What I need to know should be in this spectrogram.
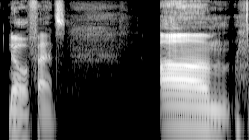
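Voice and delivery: ordinary talk

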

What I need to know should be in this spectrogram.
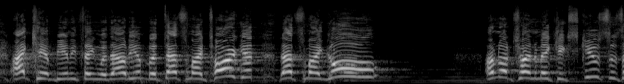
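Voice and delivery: loud, fast, fired-up pastor; full-force preaching. Acted. Pastor pours out his heart to the congregation, fired-up preaching. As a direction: preach it hard and let it build.

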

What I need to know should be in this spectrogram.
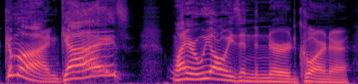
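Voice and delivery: high-pitched, pleading mock whine; hammed-up plaintive voice of a company; whining league. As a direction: complain like an unpopular kid begging for friends. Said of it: "the N H L has to speak".

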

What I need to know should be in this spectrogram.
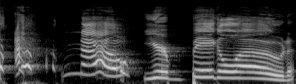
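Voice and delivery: can barely get the line out for laughing; laughing through it. Retold or imitated. Retelling the old man's dirty punchline, breaking into laughter. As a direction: squeal then slow, laugh-choked punchline.

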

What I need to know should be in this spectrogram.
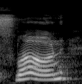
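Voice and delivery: thrilled shout-out, high and drawn out; excited praise. Real, not acted. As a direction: gush over the news. Celebrating listener's win.

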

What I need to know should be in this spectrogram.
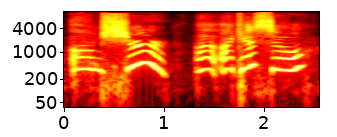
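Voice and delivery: hesitant high falsetto; unsure young woman, high and slow; man doing a woman's voice. Acted. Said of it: "girl voice".

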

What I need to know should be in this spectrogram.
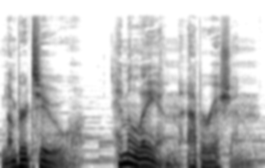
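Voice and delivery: plain reading voice

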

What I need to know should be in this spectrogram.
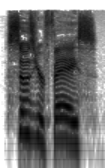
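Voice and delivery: high, drawn-out mocking retort; childish taunt. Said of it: "started giggling".

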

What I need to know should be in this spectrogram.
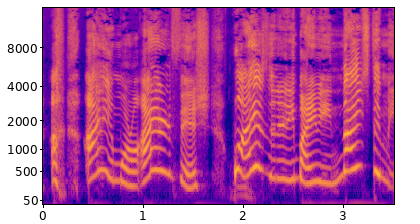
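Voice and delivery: high, whining self-pity; whiny hero voice. Retold or imitated. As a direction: whine like a sulky kid. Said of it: "Whereas in Iron Fist".

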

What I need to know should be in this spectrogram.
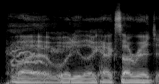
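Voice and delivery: low, dry imitated deadpan; John Benjamin deadpan. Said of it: "like, totally deadpan".

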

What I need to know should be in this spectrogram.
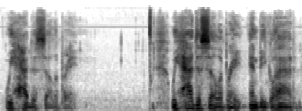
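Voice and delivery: father soothing, fading to whisper; tender father. Acted. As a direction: speak gently to a hurt son. Father answers gently in scripture.

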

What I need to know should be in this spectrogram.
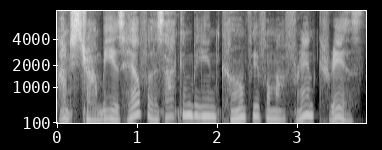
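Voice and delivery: high, soft, coaxing creature voice. Acted. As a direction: coo it gently like a too-sweet nurse. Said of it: "a very soft voice".

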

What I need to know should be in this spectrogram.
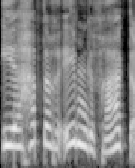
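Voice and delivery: normal talking voice

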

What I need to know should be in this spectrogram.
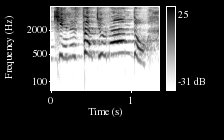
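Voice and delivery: high, loud, urgent question; heaven stirred. Acted. Preacher voicing heaven moved by someone weeping, stirred cry. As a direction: call it out high, deeply stirred. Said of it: "el cielo se conmueve y dice".

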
